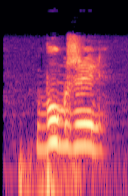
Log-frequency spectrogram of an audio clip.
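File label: "бугжыль", Komi, female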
